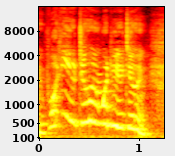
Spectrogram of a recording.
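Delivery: high, exasperated mother; scolding mother. Acted. Mother scolds her son in front of customers. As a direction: shoo the kid away.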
